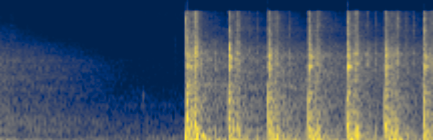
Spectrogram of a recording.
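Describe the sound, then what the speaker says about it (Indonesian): Loud, sharp banging knocks hammer on the door of Benny's house after a quiet lull, about six heavy blows in an uneven rhythm, close and forceful. "Ada yang gedor rumahnya Benny, teman."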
